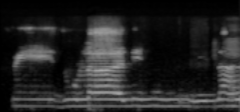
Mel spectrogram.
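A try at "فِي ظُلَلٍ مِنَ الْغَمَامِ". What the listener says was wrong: fi zulalim dengung. La pendek.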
